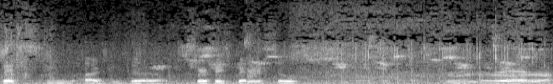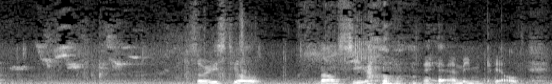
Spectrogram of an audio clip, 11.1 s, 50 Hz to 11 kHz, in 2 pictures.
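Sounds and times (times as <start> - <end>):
faint bird chirps: 1.3 - 7.6.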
